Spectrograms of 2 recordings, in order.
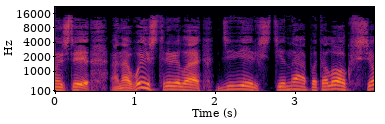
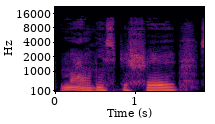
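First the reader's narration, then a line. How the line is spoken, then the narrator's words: Weak warning voice. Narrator (Russian): слабым голосом предостерегла Аста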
